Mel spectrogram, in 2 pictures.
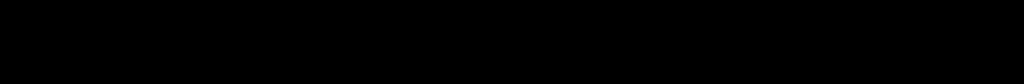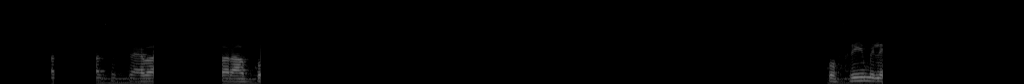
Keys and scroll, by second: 6.1 c, 9.3 v, 11.5 space, 16.2 g, 17.9 5, 18.2 Return, 18.9 space.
